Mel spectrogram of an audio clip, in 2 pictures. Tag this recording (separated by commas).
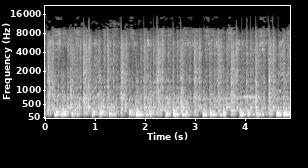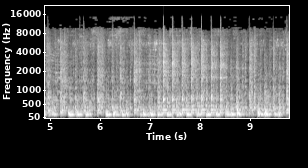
Speech, Music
